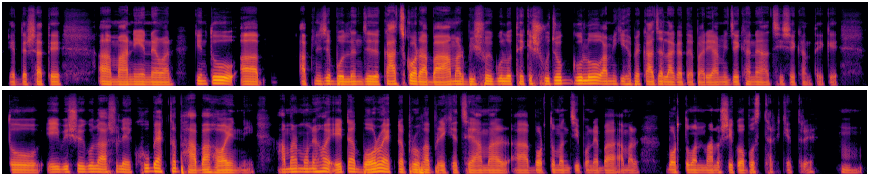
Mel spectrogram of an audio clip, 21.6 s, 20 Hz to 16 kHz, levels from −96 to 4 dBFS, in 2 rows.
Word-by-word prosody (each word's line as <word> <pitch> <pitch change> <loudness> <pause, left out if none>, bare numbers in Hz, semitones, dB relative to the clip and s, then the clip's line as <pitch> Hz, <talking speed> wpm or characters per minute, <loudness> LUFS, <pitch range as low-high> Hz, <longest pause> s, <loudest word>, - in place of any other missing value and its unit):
এদের 105 +1 -5
সাথে 105 +1 0 0.6
আ - - +3 0.2
মানিয়ে 105 +1 +1
নেওয়ার। 100 -1 +1 0.3
কিন্তু, 130 +2 +1 0.4
আ - - +3 0.7
আপনি 125 - -10
যে 125 - +3
বললেন 110 0 +3
যে, 110 - +5 0.2
কাজ 115 0 +2
করা 115 -4 +6
বা 100 - +4
আমার 115 +1 +1
বিষয়গুলো 115 +2 +2
থেকে 115 +2 -1
সুযোগগুলো 135 +2 +4 0.2
আমি 120 +1 -4
কিভাবে 115 0 -2
কাজে 110 +2 +1
লাগাতে 100 -1 -2
পারি 95 -1 -2
আমি 100 0 -6
যেখানে 105 0 -3
আছি 100 - -9
সেখান 100 -1 -9
থেকে। - - -11 0.5
তো, 110 - 0 0.5
এই 115 - +2
বিষয়গুলো 125 +1 0
আসলে 120 -1 -2 0.2
খুব 140 -1 -1
একটা 140 - -2
ভাবা 100 +1 +1
হয়নি। 95 -1 +1 0.4
আমার 125 +3 +1
মনে 130 0 +1
হয় 135 -3 +3
এটা 130 +4 0 0.2
বড় 120 +5 +7
একটা 120 -1 -3
প্রভাব 105 -2 +3
রেখেছে 95 +2 -5
আ - - -2
আমার 95 -1 -3 0.5
বর্তমান 100 0 -4
জীবনে 95 -1 -7
বা 95 - -2
আমার 95 0 -8 0.4
বর্তমান 105 -1 -2
মানসিক 100 +1 -2
অবস্থার 105 +3 -7
ক্ষেত্রে। - - -12 0.4
হুম। 95 -3 -10
110 Hz, 150 wpm, -23 LUFS, 100-120 Hz, 0.7 s, বড়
